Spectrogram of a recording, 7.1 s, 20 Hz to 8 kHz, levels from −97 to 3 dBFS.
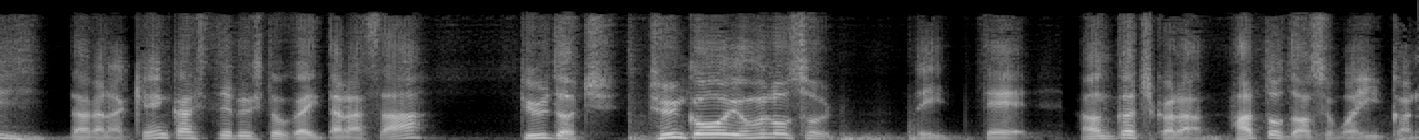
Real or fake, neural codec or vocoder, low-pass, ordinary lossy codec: fake; codec, 16 kHz, about 1 kbps, DyCAST, with the encoder's durations; 7.2 kHz; MP3, 48 kbps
